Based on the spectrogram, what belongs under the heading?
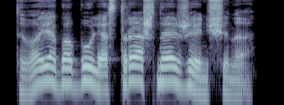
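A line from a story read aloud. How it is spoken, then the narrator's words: Gloomy. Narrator (Russian): мрачно произнес один из стоящих близнецов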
